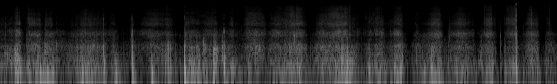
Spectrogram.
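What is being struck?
Bamboo ear pick in a drilled natural cork.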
